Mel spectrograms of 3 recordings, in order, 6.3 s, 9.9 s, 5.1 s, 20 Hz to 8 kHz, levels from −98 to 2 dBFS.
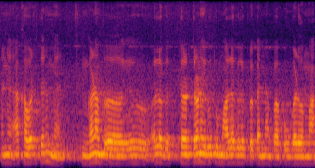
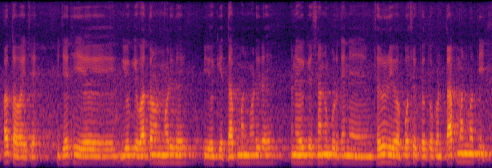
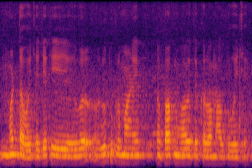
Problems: constant background noise, background conversations at intervals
